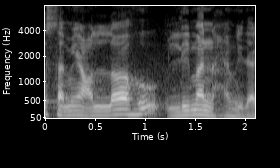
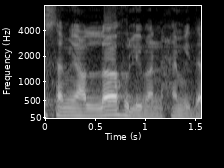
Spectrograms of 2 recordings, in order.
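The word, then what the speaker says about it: سمع الله لمن حمده: এ ধরনের কিছু আলোচনা আসলে প্রকৃত মানে সঠিক উচ্চারণটা কি হবে আসলে সামি আল্লাহু লিমান হামিদা কিন্তু একসাথে বললে সামি আল্লাহু লিমান হামিদা শব্দটা এরকম হবে একসাথে বললে ওরকমই হবে কোন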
